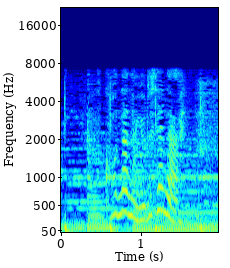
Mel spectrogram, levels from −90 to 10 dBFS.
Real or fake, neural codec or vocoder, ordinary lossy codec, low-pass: real; none; none; 7.2 kHz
